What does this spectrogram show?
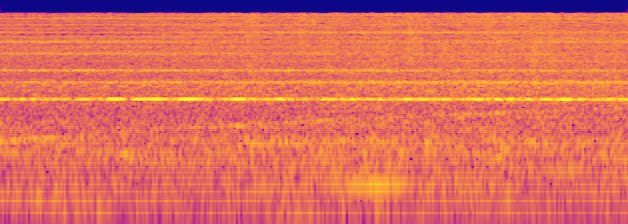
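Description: Southeastern electric multiple-unit passenger train running past on the adjacent track: a steady rumble of wheels on rails with a steady high-pitched whine.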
